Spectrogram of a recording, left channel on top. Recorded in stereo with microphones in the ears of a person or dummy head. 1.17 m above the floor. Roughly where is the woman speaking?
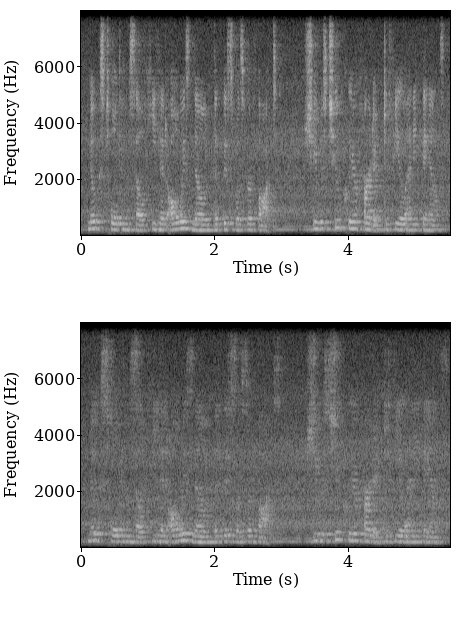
Left.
